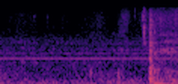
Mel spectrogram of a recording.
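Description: A faint, steady whir of a computer cooling fan hums in the background with no one talking, ending with a brief soft thump.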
